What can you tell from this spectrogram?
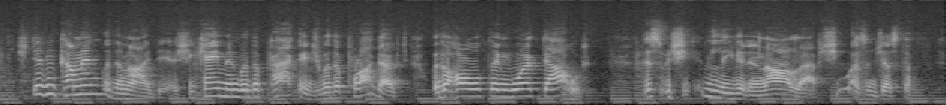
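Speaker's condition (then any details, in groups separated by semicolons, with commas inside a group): No condition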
